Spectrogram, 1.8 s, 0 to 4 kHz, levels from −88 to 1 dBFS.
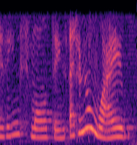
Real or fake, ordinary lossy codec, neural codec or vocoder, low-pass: real; none; none; 3.6 kHz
